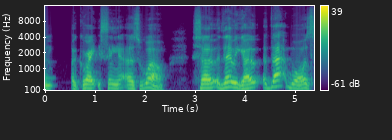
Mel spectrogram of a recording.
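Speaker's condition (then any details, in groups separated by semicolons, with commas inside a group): ALS; speech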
